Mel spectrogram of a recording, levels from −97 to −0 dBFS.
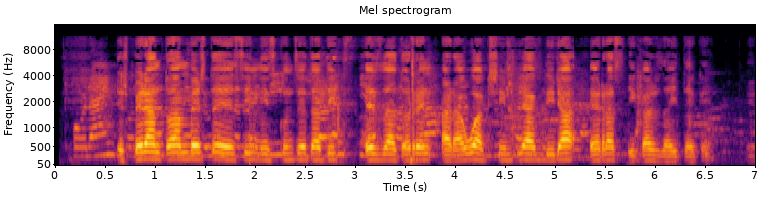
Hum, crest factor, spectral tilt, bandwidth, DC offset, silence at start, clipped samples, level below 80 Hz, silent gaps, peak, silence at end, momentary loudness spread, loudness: none; 20 dB; -3 dB/octave; 11.5 kHz; under 0.1%; 0.2 s; under 0.1%; -64 dBFS; none; -2 dBFS; 0 s; 13 LU; -20 LUFS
